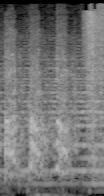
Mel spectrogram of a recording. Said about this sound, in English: And we'll release the dog.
